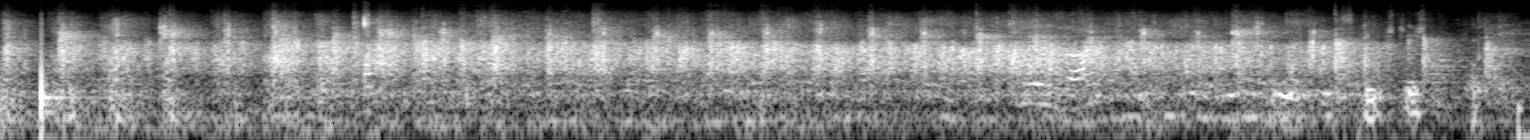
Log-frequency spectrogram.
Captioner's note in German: Beifall bei der SPD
